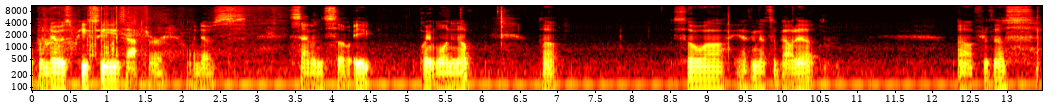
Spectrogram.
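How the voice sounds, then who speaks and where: A man who is a bit sick, giving a casual, halting walkthrough of his laptop as a tech vlogger. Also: extremely low pitch, vocal fry, a bit bright, slight background noise. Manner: halting and unhurried, with frequent pauses. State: sick, with a slightly strained voice. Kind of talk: casual hands-on product walkthrough.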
